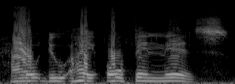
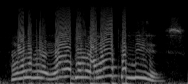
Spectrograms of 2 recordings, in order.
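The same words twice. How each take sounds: First: Slow, spaced-out words in the usual pitch; slow exasperation. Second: Very high, strained comic whine; exasperated squeal. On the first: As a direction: ask it slowly, weighing each word. Stuck, asks slowly, then squeals it. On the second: Gamer stuck at a door, exasperated squeal. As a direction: squeal the question way up high in frustration. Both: Real, not acted.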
